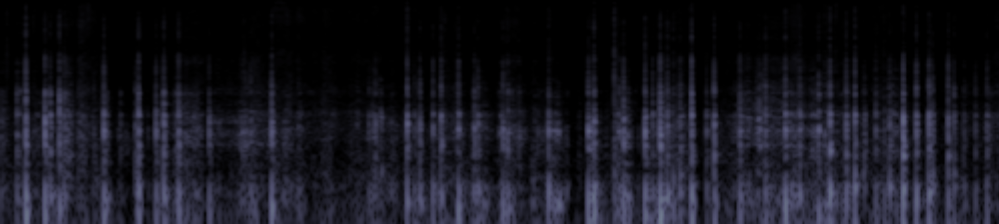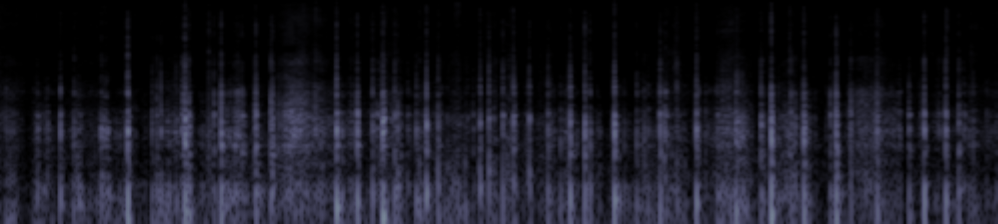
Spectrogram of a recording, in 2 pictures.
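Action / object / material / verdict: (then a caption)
tap / small cardboard box / cardboard / none. Long red nails tap rapidly on the front face of a small, closed, hollow rectangular cardboard box of Clipper green tea standing upright on a table. The result is a quiet, continuous patter of dull, hollow clicks that stop almost instantly, with most of the weight in the low end and little brightness.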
